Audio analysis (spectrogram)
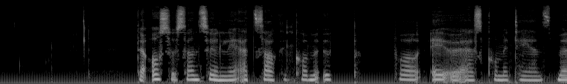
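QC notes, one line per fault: Throughout: video or display buzz. A steady 60 Hz buzz with a fizzy hash riding above it sits under the speech, around 25 dB below it. A screen or video cable is coupling into the audio path at the picture's field rate.
4.2–4.28 s: chunks out of order. The speech briefly jumbles. A 40 ms chunk arrived one chunk late and played after the audio that should follow it. Nothing is lost, but the reordering leaves three hard joins.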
